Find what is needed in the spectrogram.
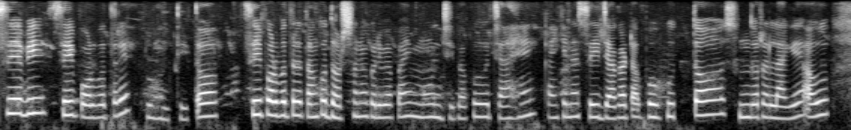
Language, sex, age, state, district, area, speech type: Odia, female, 18-30, Odisha, Malkangiri, urban, spontaneous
